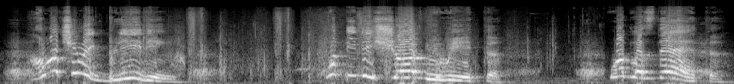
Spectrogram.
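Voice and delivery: high, loud alarmed questions; rattled after getting shot; panicked. Real, not acted. Gamer just shot, panicking aloud.

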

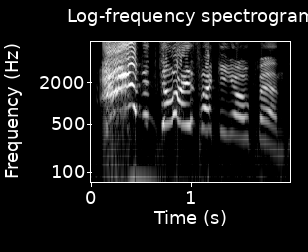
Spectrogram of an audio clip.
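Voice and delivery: fast, loud frightened shout; startled gamer yelling at the screen; panicked yell. Real, not acted. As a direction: blurt it out in real panic. Panics at open door in game.

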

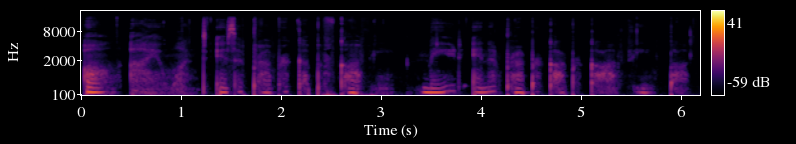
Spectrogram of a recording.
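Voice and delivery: crisp whispered twister at an even pace; steady pace. Shown as a demonstration. ASMR host whispering the coffee twister at normal speed. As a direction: enunciate every p and c in a loud whisper. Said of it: "say that just a little bit faster".

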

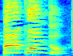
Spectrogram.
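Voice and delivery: high-pitched nosy aunt; loud, prying old aunt. Acted. Nosy aunt at party skit.

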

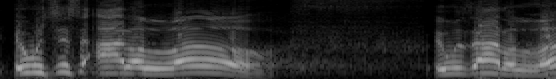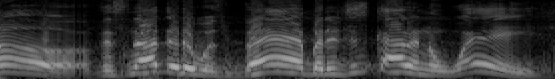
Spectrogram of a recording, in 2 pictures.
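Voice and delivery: loud, high preaching, pressing every line; full-force preaching. Acted. Pastor preaching loud to his church about first love. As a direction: preach it hard to the room.

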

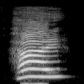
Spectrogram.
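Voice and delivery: loud, high, stretched-out hi; drawn-out call. A narrator's reading. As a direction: call it long down the hallway. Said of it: "rief sie langgezogen in den Flur".

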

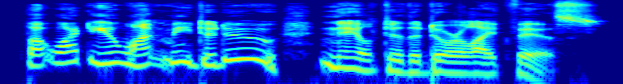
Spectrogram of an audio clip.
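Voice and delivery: very high puppet protest, easing down; high-pitched, helpless complaint; exasperated Pinocchio. A narrator's reading. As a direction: protest in a small, squeaky voice.

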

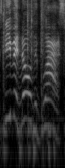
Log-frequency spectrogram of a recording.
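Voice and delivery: high, loud cry of alarm; alarmed warning. Real, not acted. Player warning Steven about glass, high alarmed shout. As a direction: call out a sudden warning.

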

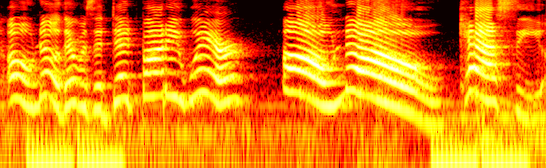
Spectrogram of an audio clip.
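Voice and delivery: high, loud mock dismay; pretend shock. Lizzie faking innocence over the body, mock shocked. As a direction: act shocked with theatrical cries. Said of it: "She was pretending like she was shocked".

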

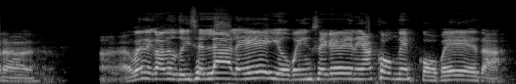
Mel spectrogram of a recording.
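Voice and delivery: normal talking voice

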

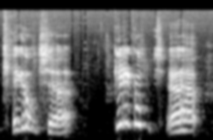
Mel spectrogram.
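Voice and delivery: high, loud chirpy repeats; squeaky little bird giggle-words; giggling chirping bird. A narrator's reading. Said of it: "giggling and chirping at the same time".

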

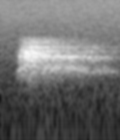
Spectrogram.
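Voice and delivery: long rasping exhale; heavy rattling sigh over radio; deep sigh. Acted. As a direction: breathe out long and strained. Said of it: "He sighed deeply, the long exhale".

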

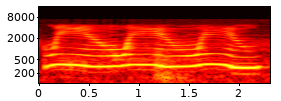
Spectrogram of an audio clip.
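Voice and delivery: high, sustained wailing siren noise; voiced siren, swooping in repeated waves; imitated fire engine siren. A narrator's reading. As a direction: wail like a fire engine rushing in.

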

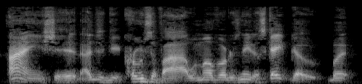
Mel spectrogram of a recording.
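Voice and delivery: normal talking voice

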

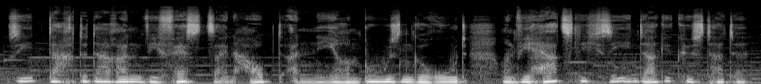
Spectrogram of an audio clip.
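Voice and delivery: ordinary delivery

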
